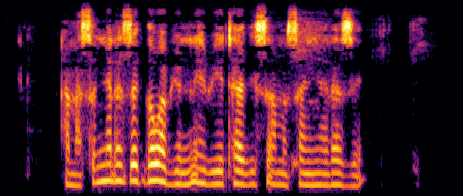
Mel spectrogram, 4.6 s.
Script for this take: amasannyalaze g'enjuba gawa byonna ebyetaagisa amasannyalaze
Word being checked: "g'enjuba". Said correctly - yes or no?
no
